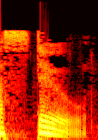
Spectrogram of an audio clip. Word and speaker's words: stew: 的音，然后后面有一个 u，那就是 stew，然后 stew 的这个发音呢，美式的发音就完全不一样了。我们会发 stew，是一个的的音，stew，stew，对，然后就是 do something 的 do，我们不会说 do，对不对？do something，这样也很奇怪，我们会发 do，对，那这就是前面加一个 s 的音，stew。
